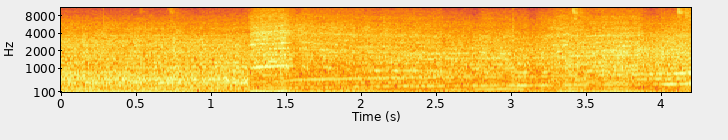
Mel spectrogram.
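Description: Race cars in the sim racing game Le Mans Ultimate, engines droning steadily up close with a shift in pitch partway through as the car changes gear, continuous throughout.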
